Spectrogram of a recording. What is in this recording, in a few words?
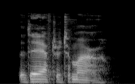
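VoiceActing es M2, voice acting, Spanish, male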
